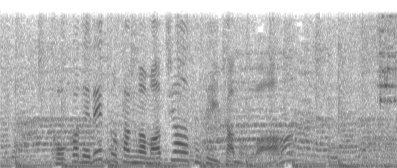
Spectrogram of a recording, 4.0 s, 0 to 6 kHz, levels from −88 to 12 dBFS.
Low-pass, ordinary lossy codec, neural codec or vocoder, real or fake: 5.4 kHz; none; none; real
